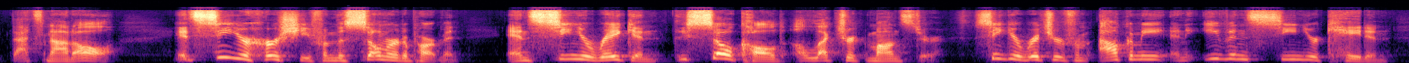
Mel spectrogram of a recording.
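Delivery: ordinary delivery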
